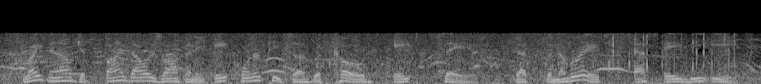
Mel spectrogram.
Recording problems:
garbled, watery; badly; nothing above 4 kHz
crowd noise; loud; throughout; 6 dB below the speech
wind in the background; noticeable; throughout; 10 dB below the speech
wind noise on the microphone; occasional gusts; 15 dB below the speech

